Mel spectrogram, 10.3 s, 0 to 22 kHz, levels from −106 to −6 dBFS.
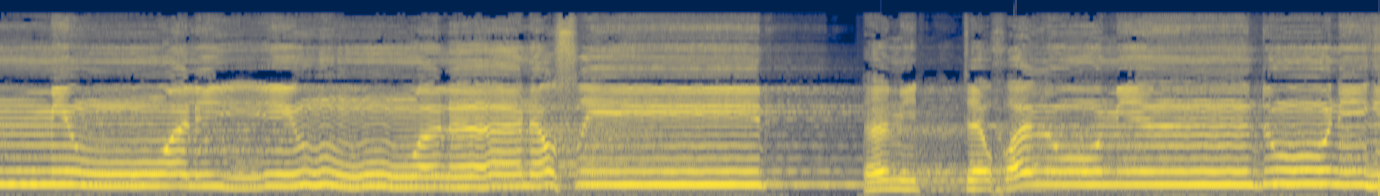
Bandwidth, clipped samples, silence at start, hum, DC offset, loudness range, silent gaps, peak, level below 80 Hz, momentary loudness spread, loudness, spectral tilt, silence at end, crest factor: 16 kHz; under 0.1%; 0 s; none; under 0.1%; 2 LU; none; 0 dBFS; -50 dBFS; 6 LU; -12 LUFS; -3.5 dB/octave; 0 s; 12 dB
